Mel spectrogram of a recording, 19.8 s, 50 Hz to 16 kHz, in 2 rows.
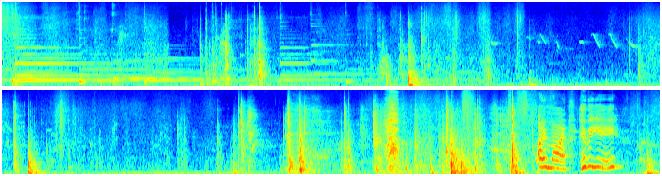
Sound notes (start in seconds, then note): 0.0 gentle music fading; 2.8 door clicking; 10.1 door thudding; 14.0 door clicking; 15.6 Crystal gasping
